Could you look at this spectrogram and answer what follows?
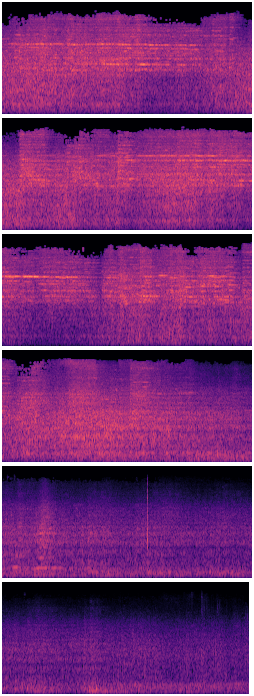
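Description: A train rolling past on steel rails, its wheels squealing with steady high-pitched tones and clicking over the rail joints. The sound fades gradually over the last third as the train moves away.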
